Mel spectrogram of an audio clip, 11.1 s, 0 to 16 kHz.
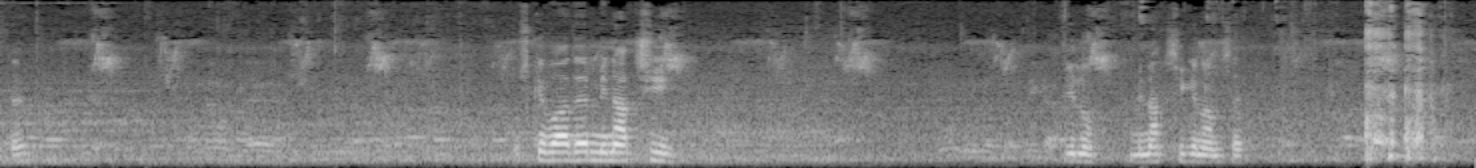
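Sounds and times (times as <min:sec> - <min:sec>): person coughing: 0:10.2 - 0:10.9.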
